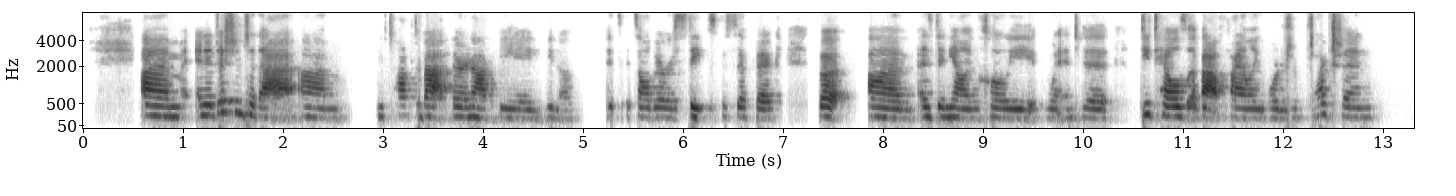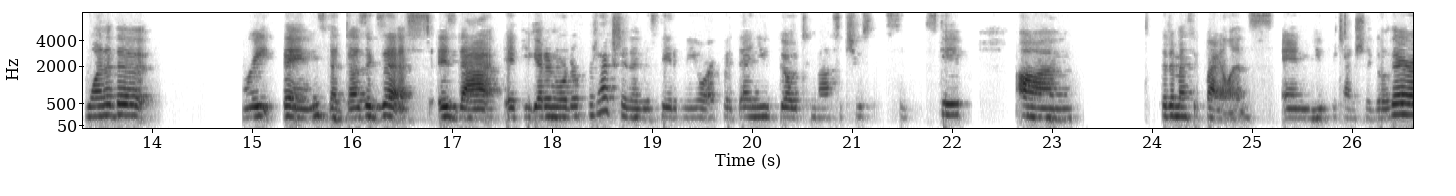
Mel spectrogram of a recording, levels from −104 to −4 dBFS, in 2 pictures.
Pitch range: 195-230 Hz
